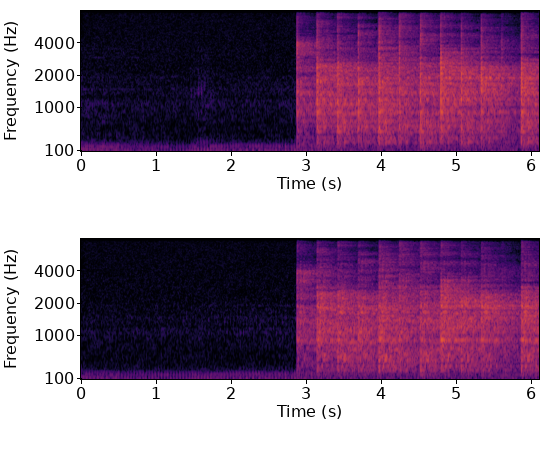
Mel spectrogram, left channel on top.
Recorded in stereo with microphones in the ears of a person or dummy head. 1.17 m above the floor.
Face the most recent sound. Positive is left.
turn(degrees=55)  # may be behind; listen again after turning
